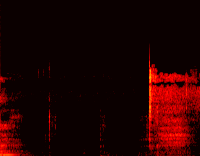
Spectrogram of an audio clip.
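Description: Quiet room with a few faint clicks: two small ticks about half a second and a second in, and a sharper click about one and a half seconds in.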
